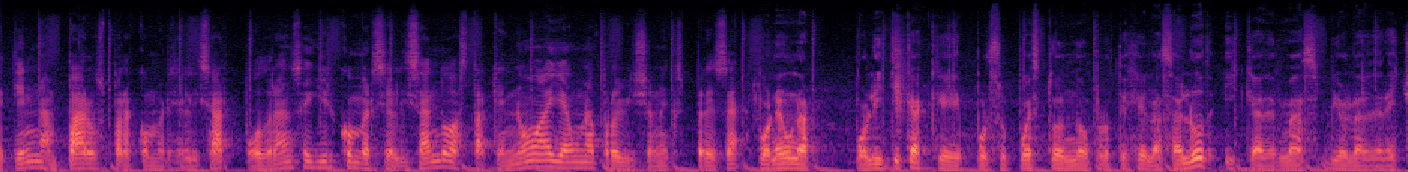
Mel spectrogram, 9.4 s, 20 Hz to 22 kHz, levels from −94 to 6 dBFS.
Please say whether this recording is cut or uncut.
cut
